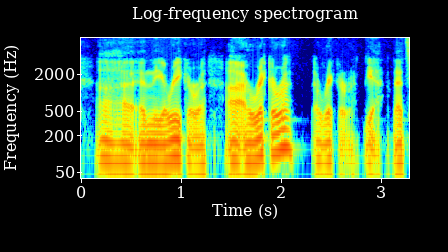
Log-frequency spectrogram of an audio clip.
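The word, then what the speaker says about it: Arikara: Hada the Mandan uh and the arika arika arika yeah that's how you say it uh it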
